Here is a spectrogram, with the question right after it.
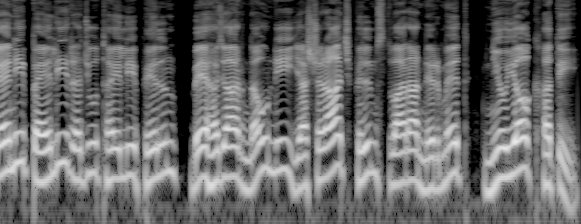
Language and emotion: Gujarati, neutral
